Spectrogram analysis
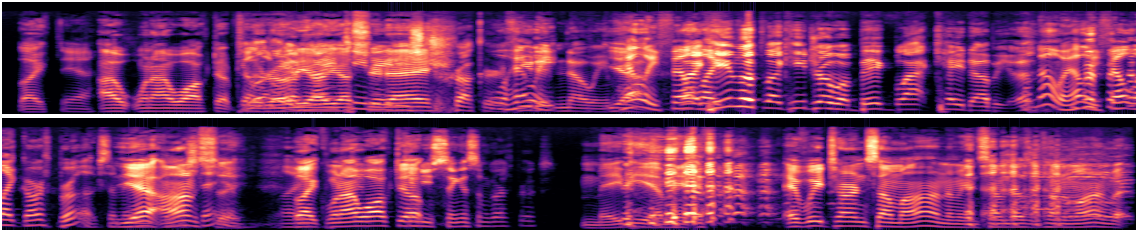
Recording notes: This is the first podcast recorded at a rodeo. Coming to you from Benton Rodeo.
